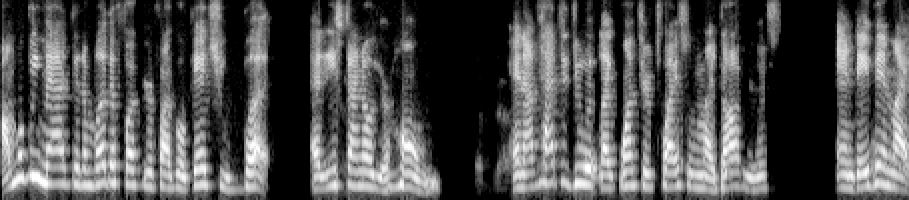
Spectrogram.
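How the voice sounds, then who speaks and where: A woman with an ordinary speaking voice, fairly high pitch, lively intonation and a moderate pace. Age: 40s. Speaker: caller on live stream open forum. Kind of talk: casual chat.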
